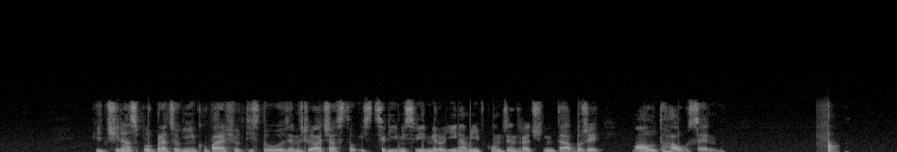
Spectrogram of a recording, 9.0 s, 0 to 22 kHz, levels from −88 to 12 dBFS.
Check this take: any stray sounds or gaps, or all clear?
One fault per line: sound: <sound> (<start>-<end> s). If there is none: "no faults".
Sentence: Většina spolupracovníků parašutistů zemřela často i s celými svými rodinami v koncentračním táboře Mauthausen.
sound: thud (8.2-8.4 s)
